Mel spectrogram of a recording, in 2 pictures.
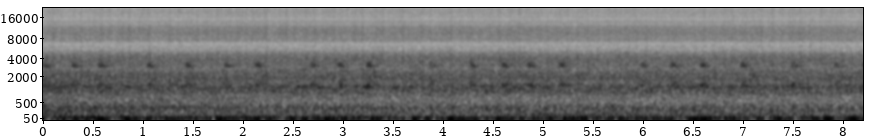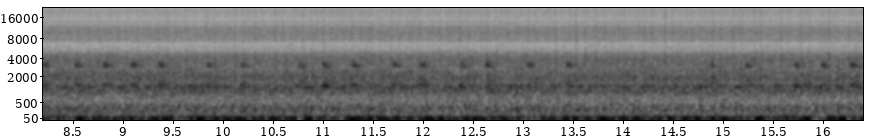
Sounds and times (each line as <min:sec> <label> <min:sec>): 0:00.0 Traffic sound 0:03.4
